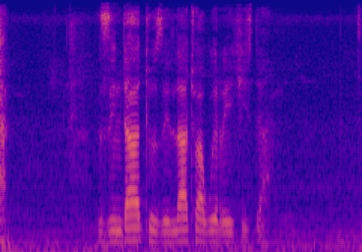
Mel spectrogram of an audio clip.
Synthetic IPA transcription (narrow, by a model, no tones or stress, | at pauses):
zintʼatʰuzilatʰwak̬ʼwired̥ʒ̥ʱiːstʼa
